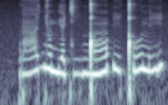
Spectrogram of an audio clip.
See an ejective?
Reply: yes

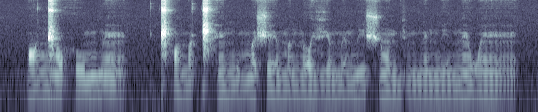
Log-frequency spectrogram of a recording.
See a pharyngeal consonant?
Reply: no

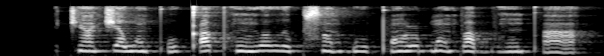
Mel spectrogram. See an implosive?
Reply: yes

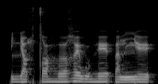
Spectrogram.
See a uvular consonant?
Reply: yes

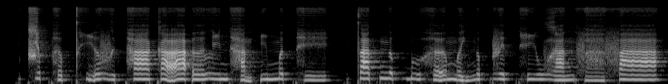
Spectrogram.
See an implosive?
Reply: yes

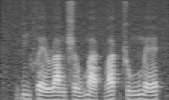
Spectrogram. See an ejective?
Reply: no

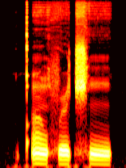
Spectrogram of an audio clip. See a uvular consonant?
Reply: yes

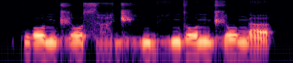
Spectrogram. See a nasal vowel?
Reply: no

